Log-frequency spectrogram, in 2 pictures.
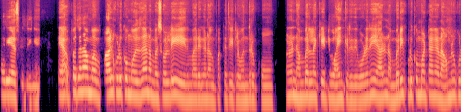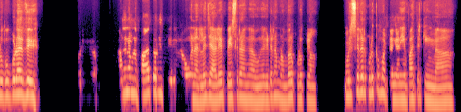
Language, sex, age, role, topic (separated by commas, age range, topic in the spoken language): Tamil, female, 35-39, guest, புதிதாக ஒரு இடத்திற்கு குடிபெயர்ந்தபோது நண்பர்களை எப்படிக் கண்டுபிடித்தீர்கள்?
